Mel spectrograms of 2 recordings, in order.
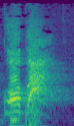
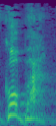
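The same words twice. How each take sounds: First: "go back" flung out high and loud; shouted command. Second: Said in the usual way. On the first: Acted. Preacher voicing heaven sending the unready back, high shout. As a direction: bark the order out.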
